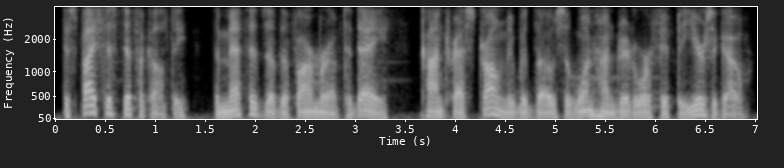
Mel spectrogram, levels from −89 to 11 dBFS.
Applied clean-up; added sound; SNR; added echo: neural diffusion model UNIVERSE++.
